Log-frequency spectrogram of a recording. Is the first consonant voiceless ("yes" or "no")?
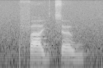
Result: yes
